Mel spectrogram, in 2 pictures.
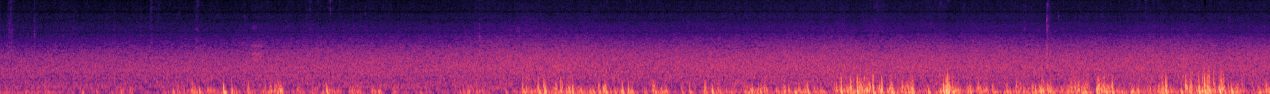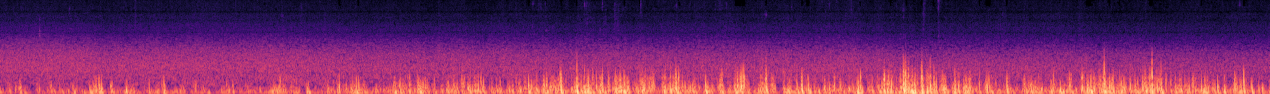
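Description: Wind buffeting the microphone in irregular low gusts that come in about six seconds in and grow stronger toward the end, over a steady rush of wind through pine trees.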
